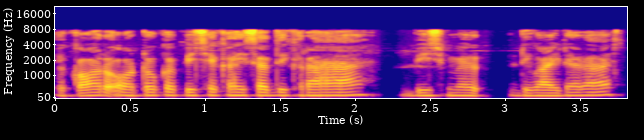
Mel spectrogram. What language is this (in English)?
Hindi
